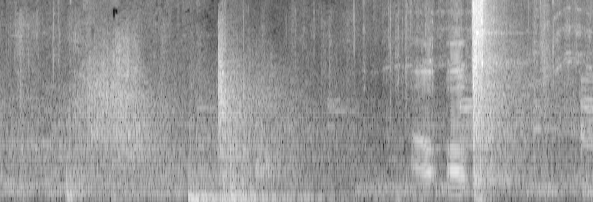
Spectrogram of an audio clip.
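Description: Gunshots ring out in the video game Arc Raiders: a couple of sharp booming shots with thuds and other game noise, heard under a player's voice talking.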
